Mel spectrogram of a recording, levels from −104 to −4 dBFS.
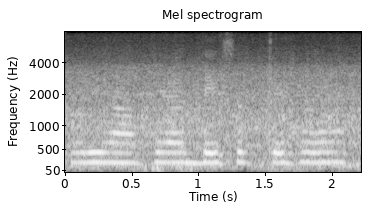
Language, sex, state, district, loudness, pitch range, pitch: Hindi, female, Haryana, Jhajjar, -13 LUFS, 210-215 Hz, 210 Hz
